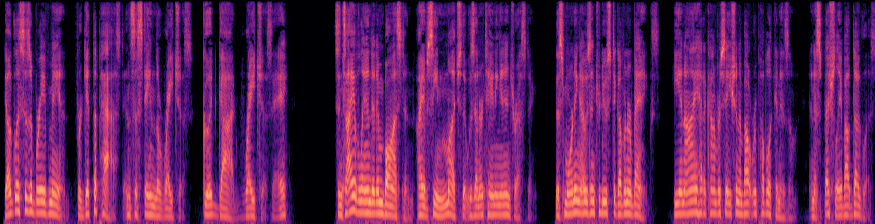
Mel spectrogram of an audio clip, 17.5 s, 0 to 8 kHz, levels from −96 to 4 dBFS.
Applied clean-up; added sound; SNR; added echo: none; none; none; none.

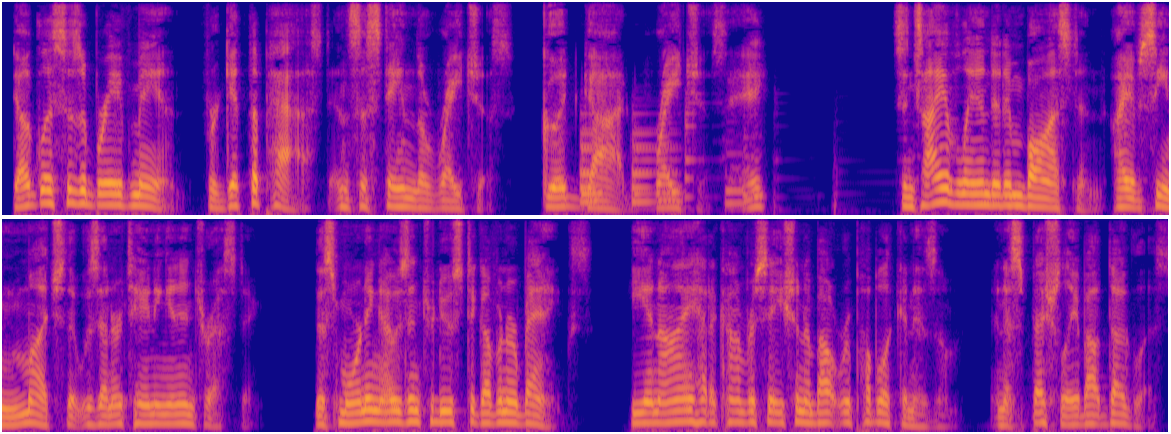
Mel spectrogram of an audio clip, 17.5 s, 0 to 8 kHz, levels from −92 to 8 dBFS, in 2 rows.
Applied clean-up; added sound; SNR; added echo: neural mask model DeepFilterNet 3.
